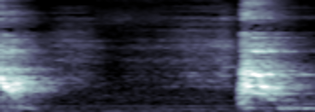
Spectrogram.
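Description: A dog barks twice, loud, each bark a sharp burst about a second apart with a quiet gap between them. No one speaks.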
